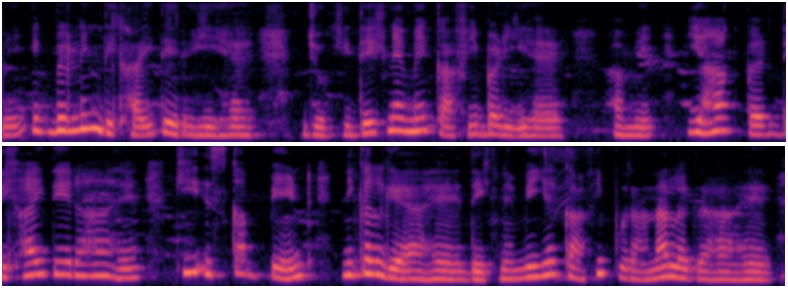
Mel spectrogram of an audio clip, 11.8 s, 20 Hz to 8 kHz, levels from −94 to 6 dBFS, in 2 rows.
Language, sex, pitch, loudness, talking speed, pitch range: Maithili, female, 205 Hz, -30 LUFS, 175 wpm, 175-260 Hz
